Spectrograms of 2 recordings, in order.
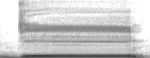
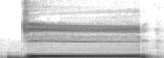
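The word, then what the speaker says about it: ج: হবে সাপ হচ্ছে জিম জিম উচ্চারণ করতে হবে জিবার মধ্যখান তার বরাবর উপরে তাদের সঙ্গে লাগিয়ে জিম আর জিম উচ্চারণ করার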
